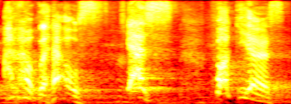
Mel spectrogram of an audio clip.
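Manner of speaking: high, giddy cheer about being free; mock giddy joy. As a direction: play the divorced guy thrilled to be out. Divorced guy's joy, imitated.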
